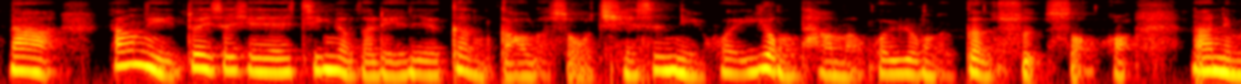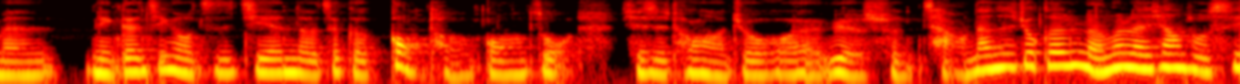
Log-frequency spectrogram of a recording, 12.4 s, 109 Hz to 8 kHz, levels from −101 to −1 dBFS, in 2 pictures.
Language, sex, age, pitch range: Chinese, female, 20-39, 185-230 Hz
